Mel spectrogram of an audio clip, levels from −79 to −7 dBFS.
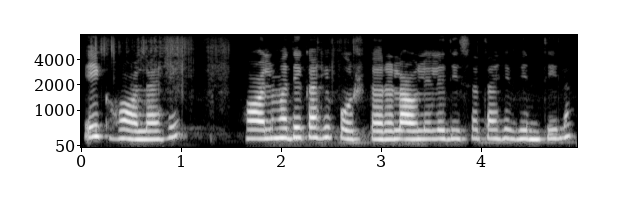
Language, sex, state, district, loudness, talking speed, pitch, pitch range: Marathi, female, Maharashtra, Washim, -16 LUFS, 145 wpm, 235 Hz, 225-260 Hz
